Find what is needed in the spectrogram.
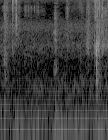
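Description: Faint handling of a paper score pad as its pages are opened: a few soft paper clicks, the clearest near the end, over near silence.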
